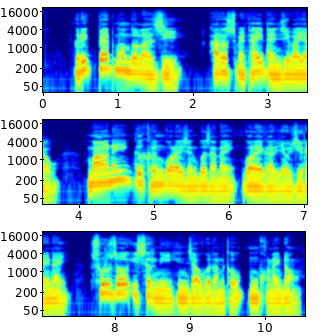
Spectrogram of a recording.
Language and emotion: Bodo, neutral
